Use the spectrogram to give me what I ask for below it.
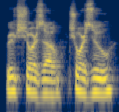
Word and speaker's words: Chorzów: Ruch Chorzów. I know the O there with the thing is pronounced like a U for me.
